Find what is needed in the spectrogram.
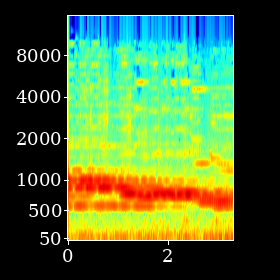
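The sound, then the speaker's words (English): A glass harmonica, played with wet fingers while a foot drives a large spinning wheel on a metal rod that turns the glasses, sings with sustained, overlapping ringing tones that hold steadily and shift pitch slightly near the end, clear over a faint low rumble, with no one speaking. “And then I'm using my foot to make all the glasses move at the same time. So I can play any glass I want.”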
